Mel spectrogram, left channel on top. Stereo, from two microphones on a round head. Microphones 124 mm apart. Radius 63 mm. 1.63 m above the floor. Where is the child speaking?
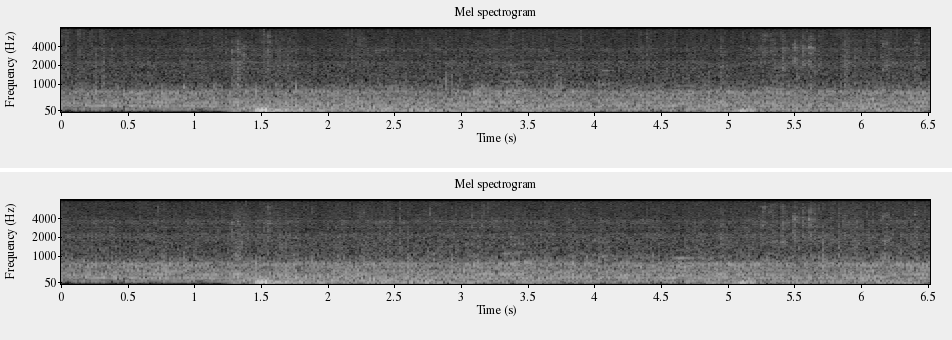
10° left (ahead or behind), 0.9 m; by 6.4 s 30° right (ahead or behind), 2.5 m.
